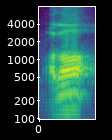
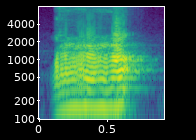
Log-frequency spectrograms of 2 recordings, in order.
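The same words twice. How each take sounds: First: The r is trilled lightly with slight vibration. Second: The r is trilled strongly with many vibrations. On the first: The speaker calls it right. "ada getaran sedikit" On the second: The speaker calls it wrong. "Tapi jangan berlebihan. Jangan ro, jangan begitu"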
